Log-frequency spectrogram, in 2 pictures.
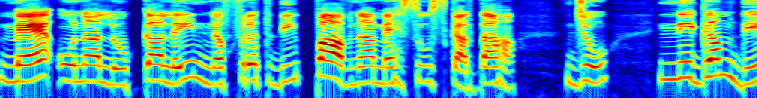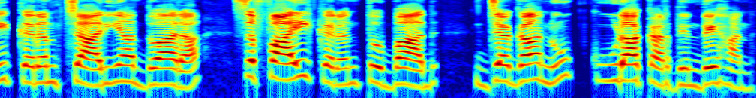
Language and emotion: Punjabi, disgusted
